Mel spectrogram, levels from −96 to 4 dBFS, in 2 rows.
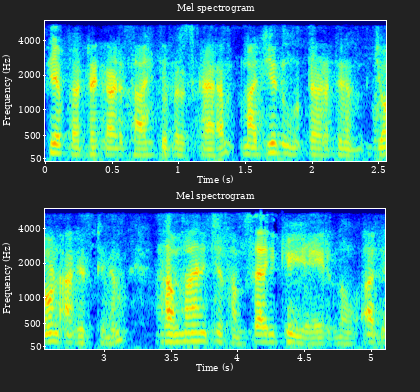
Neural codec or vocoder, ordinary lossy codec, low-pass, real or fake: codec, 24 kHz, 3 kbps, HILCodec; AAC, 24 kbps; 5.4 kHz; fake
